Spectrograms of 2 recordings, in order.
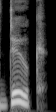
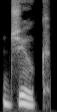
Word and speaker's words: Duke: US says Duke. UK says juke, Duke.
